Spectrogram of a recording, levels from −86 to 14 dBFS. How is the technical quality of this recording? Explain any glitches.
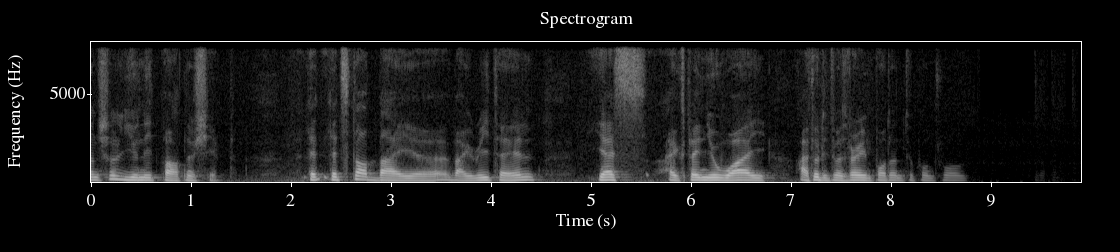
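The recording has one clear glitch, in the closing fade-out. Truncation distortion on the fade runs from 7.73 s to the end: the fade stage drops low-order bits without dither, which fits a 12-bit path. The tail turns gritty, worst from about 8.8 s. The call-path band limit, with nothing above 8 kHz, points to G.722 at 64 kbps.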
